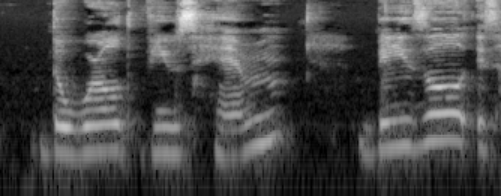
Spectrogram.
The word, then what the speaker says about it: Basil: Also, apparently I've been pronouncing Basil's name wrong this whole time. So please ignore the fact that in the earlier video, I pronounced his name wrong. It's Basil, not Basil. So, Basil.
